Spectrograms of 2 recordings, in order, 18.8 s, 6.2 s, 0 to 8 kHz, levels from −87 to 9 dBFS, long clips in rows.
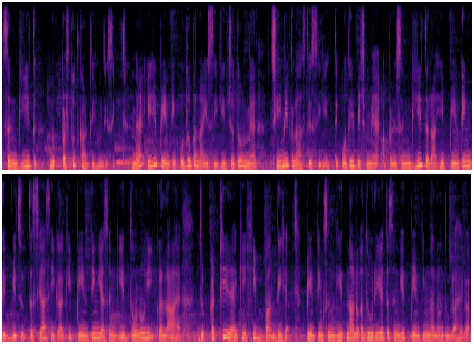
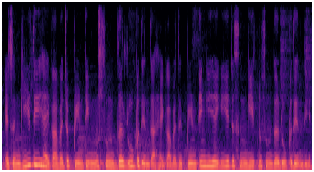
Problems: constant background noise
